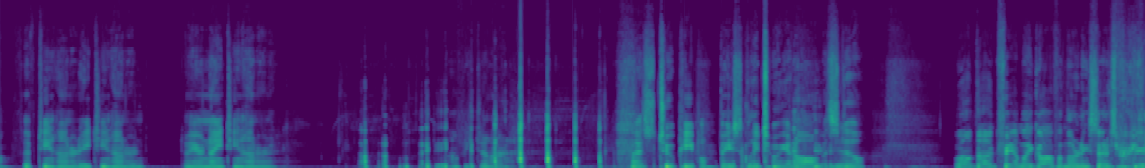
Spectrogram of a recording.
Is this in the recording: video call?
no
